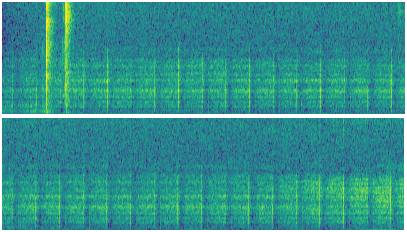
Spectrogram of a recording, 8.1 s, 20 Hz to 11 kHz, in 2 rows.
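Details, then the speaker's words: Fender '68 Deluxe Reverb amp, tremolo on and reverb off: sharp, regular ticks about once or twice a second over quiet amp hum, a tremolo circuit ticking most noticeable at volume 5 or below. "number two the tremolo circuit on this amp exhibits a really loud and distracting ticking noise let's take a listen"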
